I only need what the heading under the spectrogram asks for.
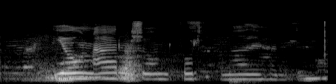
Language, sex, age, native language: Icelandic, male, 10, Icelandic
